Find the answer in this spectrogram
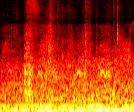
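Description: A hardcover picture book's page being turned, a soft paper rustle over a steady low hum.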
